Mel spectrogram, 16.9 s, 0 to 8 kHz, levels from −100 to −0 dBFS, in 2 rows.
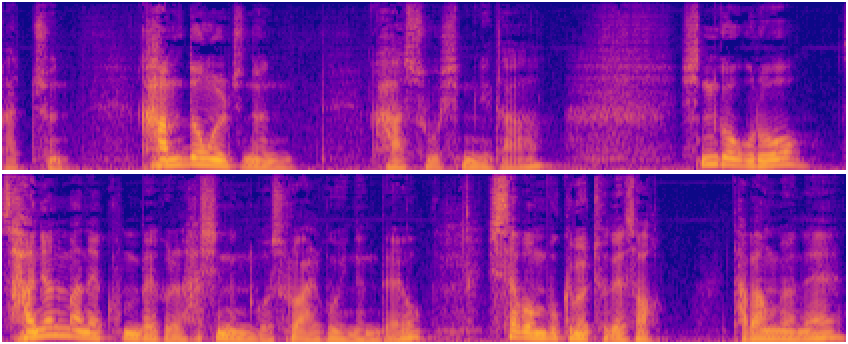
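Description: From start to finish the speech runs slow and low, the mark of a wrong sample rate: the samples are being clocked out more slowly than they were captured, with no conversion between the two. The ratio is two-thirds, which fits 24 kHz audio played at 16 kHz, so everything lasts 1.5 times as long and drops about 7 semitones. On a spectrogram, harmonics and formants sit lower than normal and syllables look stretched; the waveform shows correspondingly drawn-out cycles.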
